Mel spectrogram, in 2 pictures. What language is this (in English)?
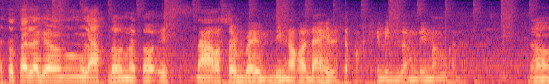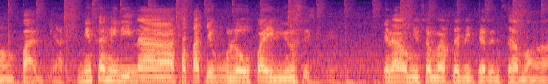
Filipino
